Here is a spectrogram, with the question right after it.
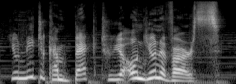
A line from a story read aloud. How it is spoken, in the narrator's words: Sunset Shimmer snapped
